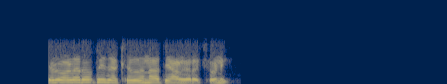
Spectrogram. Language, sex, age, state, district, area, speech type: Dogri, male, 18-30, Jammu and Kashmir, Reasi, rural, conversation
